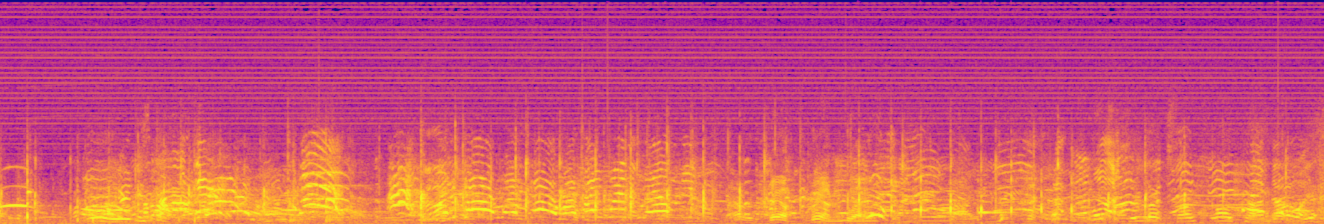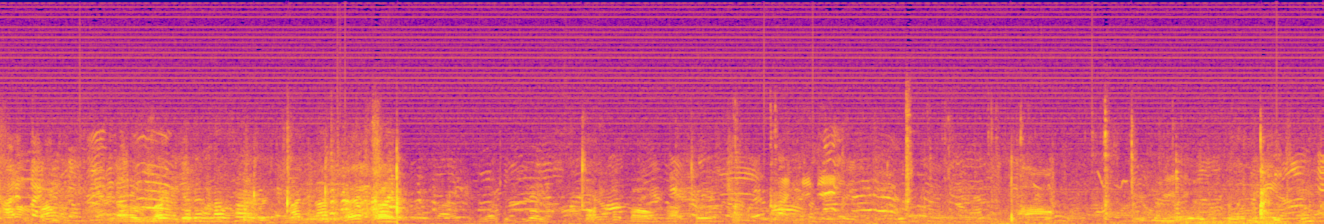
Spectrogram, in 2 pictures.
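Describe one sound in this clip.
Young girls shout and chatter with animation outdoors.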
